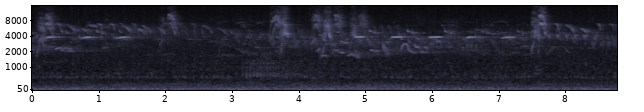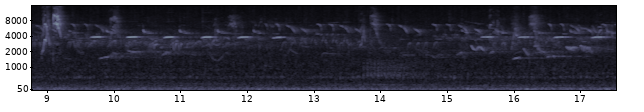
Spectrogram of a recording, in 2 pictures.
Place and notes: Stoumont, Belgium - Birds waking up
During my breakfast. A small stream, and birds waking up. A very excited Common Chaffinch singing and fighting !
